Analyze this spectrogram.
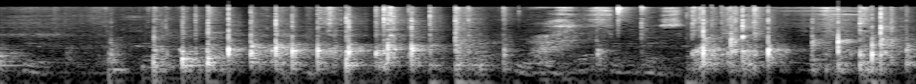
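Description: Plastic cups clatter and click rapidly as they are stacked and unstacked.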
